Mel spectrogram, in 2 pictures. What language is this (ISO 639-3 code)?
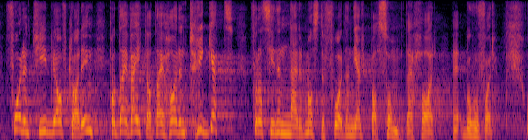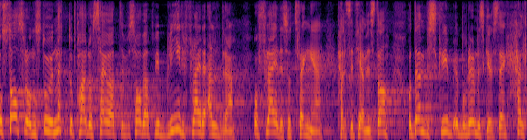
nor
